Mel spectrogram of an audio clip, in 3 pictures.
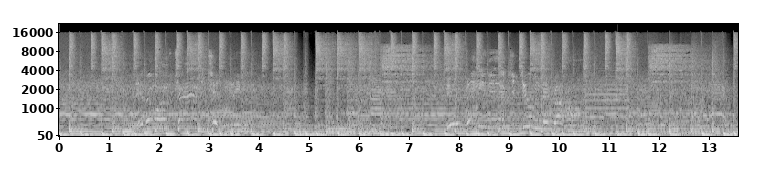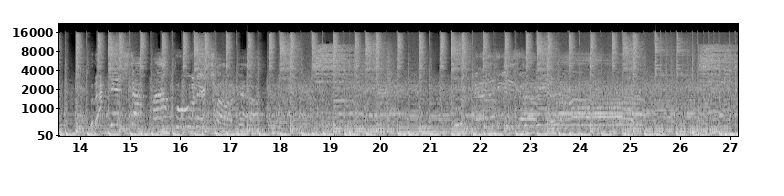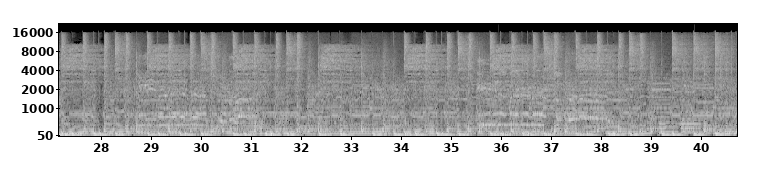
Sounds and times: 0.0s Yamaha Synthesizer 14.4s
0.0s bass 40.7s
0.0s drums 40.7s
0.0s guitar 40.7s
1.0s vocal 4.1s
7.6s vocal 10.8s
14.1s vocal 17.9s
15.6s Yamaha Synthesizer 40.7s
21.3s vocal 32.8s
35.1s vocal 40.7s

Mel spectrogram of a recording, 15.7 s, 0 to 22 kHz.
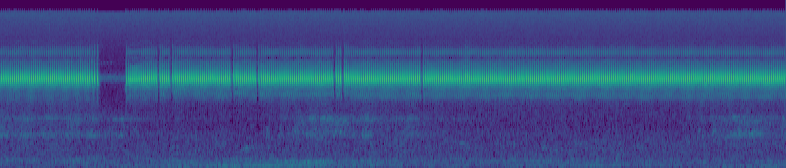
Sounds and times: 0.0s Strong cricket call in foreground 15.7s

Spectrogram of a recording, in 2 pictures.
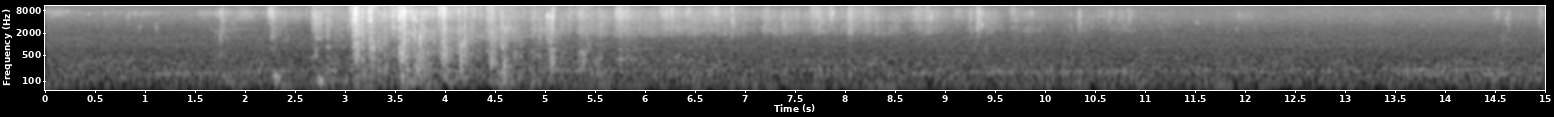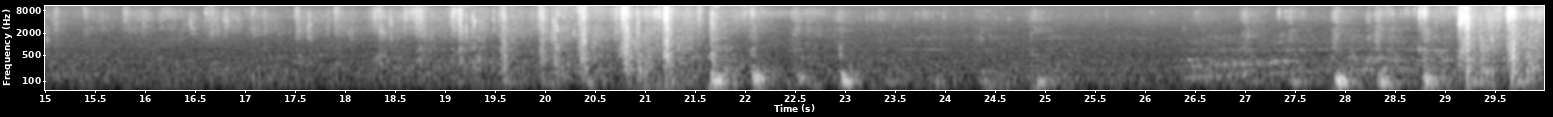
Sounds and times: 2.2s Fast walking 6.4s
16.6s Fast walking 25.2s
27.0s Fast walking 29.9s

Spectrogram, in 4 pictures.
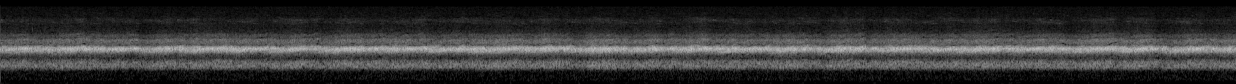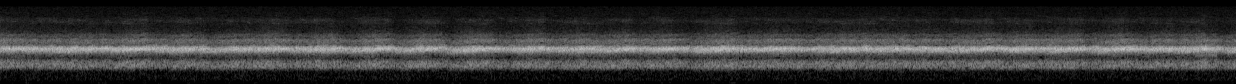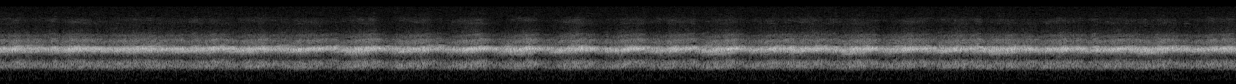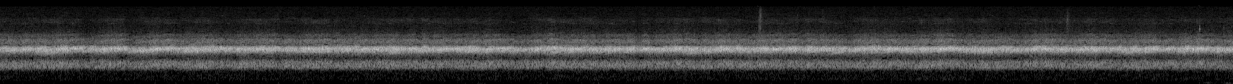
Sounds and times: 0.0s frogs 49.4s

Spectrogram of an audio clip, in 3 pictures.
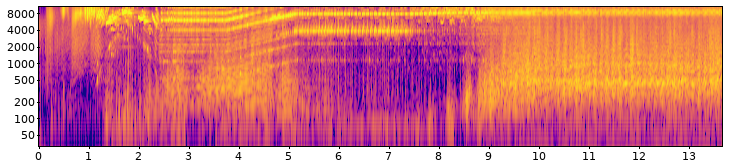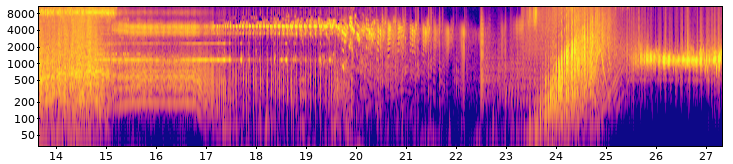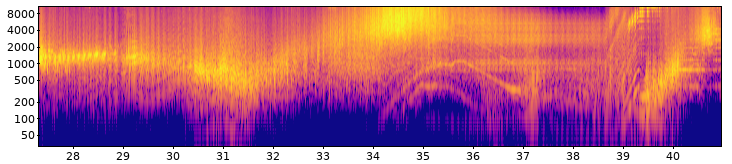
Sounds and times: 1.3s drone 19.6s
34.6s drone 40.9s

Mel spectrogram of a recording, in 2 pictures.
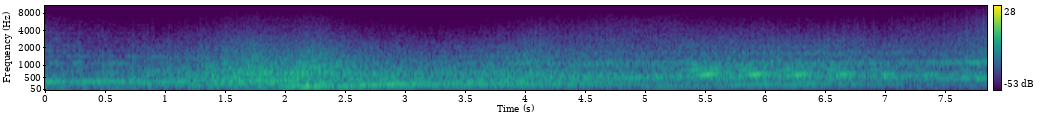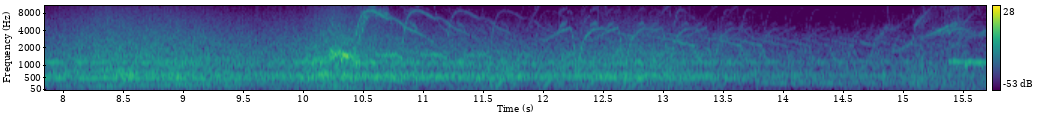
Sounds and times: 0.0s drone 15.6s

